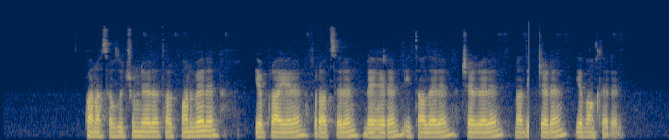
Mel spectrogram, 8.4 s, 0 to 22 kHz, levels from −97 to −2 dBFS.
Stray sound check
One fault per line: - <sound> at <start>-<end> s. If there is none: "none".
- dropout at 6.6-6.7 s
